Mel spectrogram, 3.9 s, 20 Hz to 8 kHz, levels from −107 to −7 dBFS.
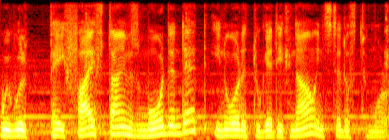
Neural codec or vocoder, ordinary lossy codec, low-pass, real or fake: none; Opus, 64 kbps; 7.2 kHz; real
